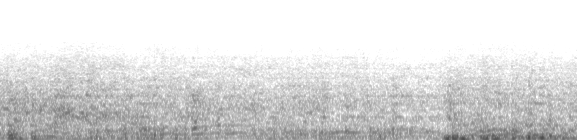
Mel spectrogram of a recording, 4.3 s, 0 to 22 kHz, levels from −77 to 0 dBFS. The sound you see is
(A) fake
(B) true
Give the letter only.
A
